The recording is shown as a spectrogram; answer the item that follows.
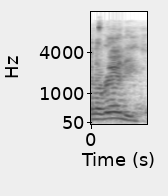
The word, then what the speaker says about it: Lorendi: So we have Lou, is it Lorendi? Is that how you pronounce it? Lorendi? Yeah, Lorendi. So he Lorendi.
